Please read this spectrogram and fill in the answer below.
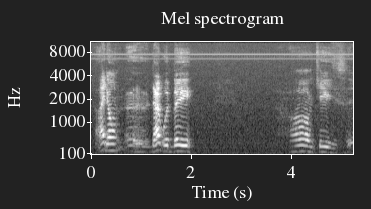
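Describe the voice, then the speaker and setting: With noticeable background noise behind him, a man speaks very slowly in a high voice with fairly even intonation. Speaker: WWII veteran, former army sergeant. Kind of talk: interview answer. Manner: hesitant, halting.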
